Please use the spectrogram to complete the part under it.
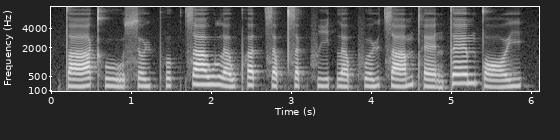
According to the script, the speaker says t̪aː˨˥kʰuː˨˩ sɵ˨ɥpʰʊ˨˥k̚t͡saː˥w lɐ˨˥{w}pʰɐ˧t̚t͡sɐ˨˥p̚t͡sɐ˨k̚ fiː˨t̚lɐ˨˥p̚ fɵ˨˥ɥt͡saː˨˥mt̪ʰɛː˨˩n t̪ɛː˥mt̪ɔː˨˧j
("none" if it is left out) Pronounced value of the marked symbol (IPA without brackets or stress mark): w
